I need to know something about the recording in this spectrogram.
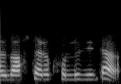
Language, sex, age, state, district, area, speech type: Odia, female, 18-30, Odisha, Ganjam, urban, conversation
